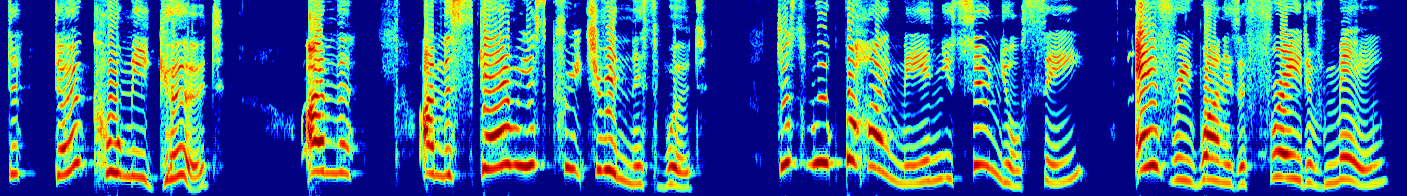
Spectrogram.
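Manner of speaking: high, loud brave bluff; bluffing mouse. Acted. Mouse bluffs the Gruffalo, high and loud. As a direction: puff yourself up though scared.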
